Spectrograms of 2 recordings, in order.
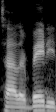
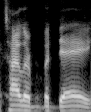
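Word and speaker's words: Tyler Badie: need to call him Tyler bedet on the show today I'm pretty sure that's not how it's pronounced but they did make it a little French out there yeah what was that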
